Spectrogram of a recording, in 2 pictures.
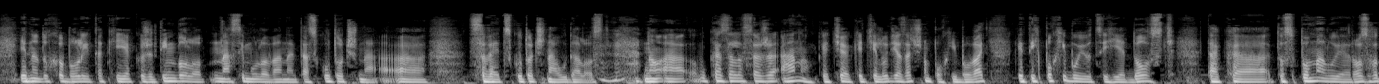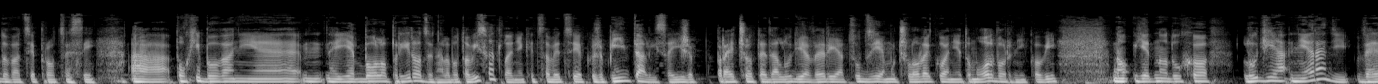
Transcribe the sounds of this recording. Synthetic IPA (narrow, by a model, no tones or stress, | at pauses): jɛd̪nɔd̪uxɔbɔlit̪akʰiːakɔʒɛt̪iːmbɔlɔnasimulɔʋanɛːt̪aːskut̪ɔt͡ʃna̰ː | sʋɛt̪skut̪ɔt͡ʃnaːud̪alɔ̰scnɔʔaukaːzalɔsaʒɛʔaːnɔkɛckɛct̪iːluɟɪazat͡ʃnuːpɔxibɔʋackɛc̚t̪iːxpɔxibujuːt͡siɣjɛd̪ɔsct̪akt̪ɔspɔmalujɛɾɔzɦɔd̪ɔʋat͡sɪɛpɾɔt͡sɛsiʔapɔxibɔʋaɲɪɛ | jɛbɔlɔpɾiɾɔd͡zɛnɛːlɛbɔt̪ɔʋisʋɛt̪lɛɲɪɛkɛcsaʋɛt͡siakɔʒɛpiːt̪alisaiɣʒɛpɾɛt͡ʃɔt̪ɛd̪aluɟɪaʋɛɾɪat͡sud͡ziɛmut͡ʃlɔʋɛkuaɲɪɛt̪ɔmuɔd̪bɔɾɲiːkɔʋinɔjɛd̪nɔd̪uxɔluɟɪaɲɛɾaɟiʋɛ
